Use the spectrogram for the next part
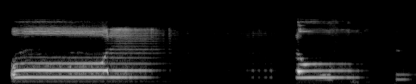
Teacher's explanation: Nah, kalau dia itu sukun ya rasa dengan ee merasakan sifat tawasudnya ul ketika sukun dia masih mengalir ya. Rasakan dia mengalir terus terhempas keluar.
